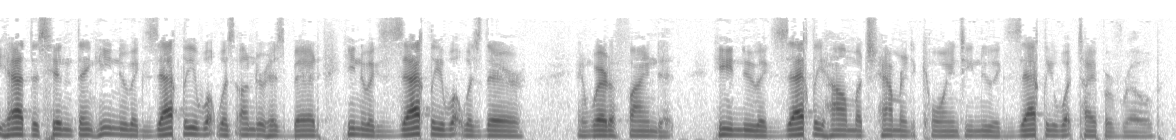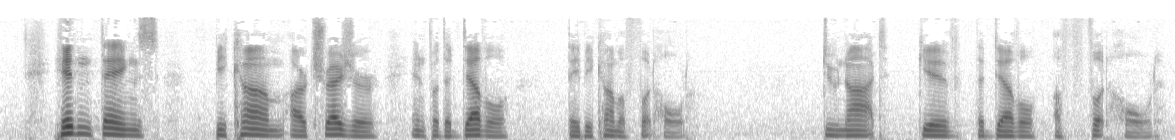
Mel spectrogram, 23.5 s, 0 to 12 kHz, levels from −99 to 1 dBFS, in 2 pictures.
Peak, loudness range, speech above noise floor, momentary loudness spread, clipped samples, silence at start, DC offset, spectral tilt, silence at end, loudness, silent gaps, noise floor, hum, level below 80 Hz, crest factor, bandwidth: -16 dBFS; 8 LU; 37 dB; 17 LU; under 0.1%; 0 s; under 0.1%; -5.5 dB/octave; 0.15 s; -38 LUFS; none; -74 dBFS; none; -68 dBFS; 22 dB; 7.6 kHz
